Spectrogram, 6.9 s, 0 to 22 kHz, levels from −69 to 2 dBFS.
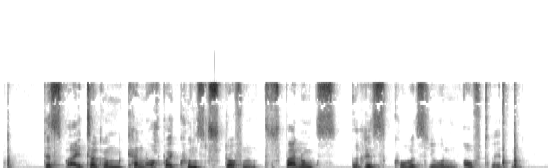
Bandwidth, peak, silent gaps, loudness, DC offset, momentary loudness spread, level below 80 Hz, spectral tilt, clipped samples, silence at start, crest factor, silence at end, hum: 12 kHz; 0 dBFS; none; -19 LUFS; under 0.1%; 13 LU; -44 dBFS; -3.5 dB/octave; under 0.1%; 0.1 s; 20 dB; 0.35 s; none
